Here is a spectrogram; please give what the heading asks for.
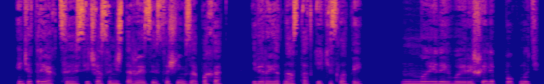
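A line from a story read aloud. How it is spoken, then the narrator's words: Giggling. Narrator (Russian): хихикнула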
